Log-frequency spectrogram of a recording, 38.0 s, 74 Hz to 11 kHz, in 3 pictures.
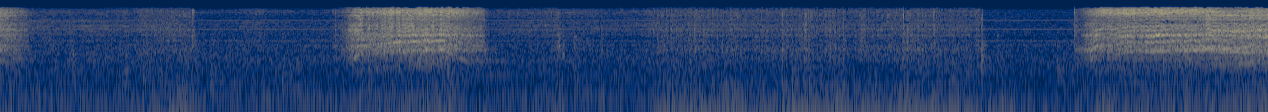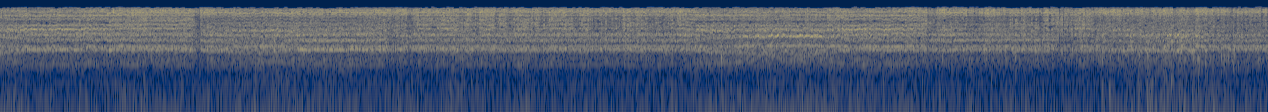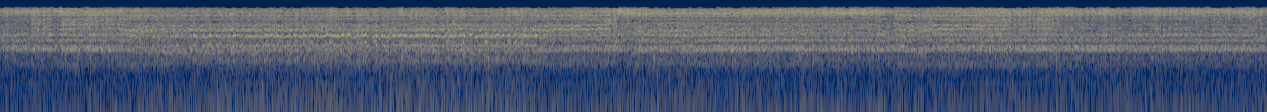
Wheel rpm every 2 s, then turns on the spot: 10, 40, 40, 10, 20, 70, 160, 160, 160, 160, 160, 160, 160, 160, 160, 160, 160, 160, 160.
0-2 6-10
